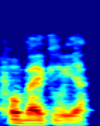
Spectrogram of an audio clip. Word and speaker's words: Poveglia: Oh, the Well, T is silent. I like Poveglia.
